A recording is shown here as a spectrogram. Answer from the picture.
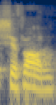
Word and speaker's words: Siobhan: that um foreign just like Siobhan you pronounce it Siobhan the b h becomes the Irish language um do you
